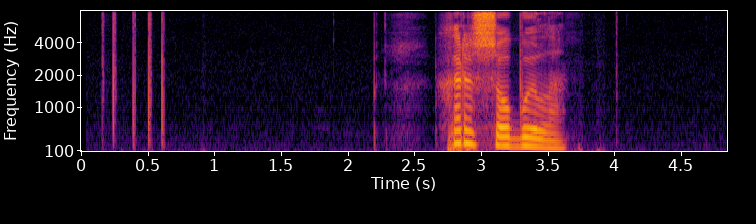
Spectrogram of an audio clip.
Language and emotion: Russian, positive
